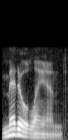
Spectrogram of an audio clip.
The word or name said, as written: meadowland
